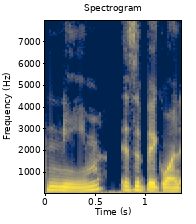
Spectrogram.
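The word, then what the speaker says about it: KNIME: Kenname pronounced NEe is a big one.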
